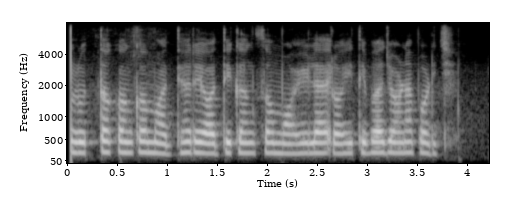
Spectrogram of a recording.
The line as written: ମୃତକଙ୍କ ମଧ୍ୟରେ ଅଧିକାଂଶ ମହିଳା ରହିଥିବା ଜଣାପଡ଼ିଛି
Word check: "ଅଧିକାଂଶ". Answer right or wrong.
right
